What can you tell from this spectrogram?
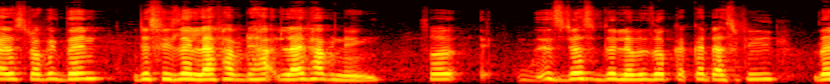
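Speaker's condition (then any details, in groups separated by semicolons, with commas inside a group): Traumatic brain injury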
